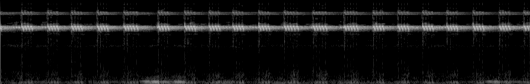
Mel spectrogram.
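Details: A cricket sings in quick, even bursts of shrill, high chirps, roughly four each second, sustained without pause over a quiet low-frequency murmur.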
